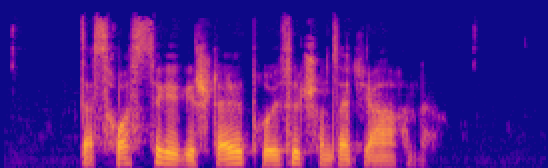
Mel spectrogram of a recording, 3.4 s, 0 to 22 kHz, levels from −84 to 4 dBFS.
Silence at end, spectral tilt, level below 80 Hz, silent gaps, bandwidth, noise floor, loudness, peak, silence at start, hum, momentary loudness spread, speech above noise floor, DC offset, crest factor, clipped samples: 0.75 s; -3.5 dB/octave; -60 dBFS; none; 15.5 kHz; -57 dBFS; -17 LUFS; 0 dBFS; 0.5 s; none; 6 LU; 40 dB; under 0.1%; 18 dB; under 0.1%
